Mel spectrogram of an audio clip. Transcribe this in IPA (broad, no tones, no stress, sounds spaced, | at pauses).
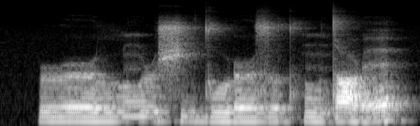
ɹ ə˞ lː ũ ɹ ʃ i d u ɽ ə˞ z ʊ d θ ũ d ɑ ɽ ɛ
